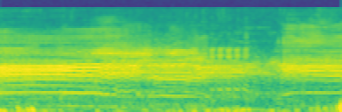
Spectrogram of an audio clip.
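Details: Hungry Lincoln Longwool sheep with their grown lambs in England, a flock bleating together in overlapping, wavering, harmonic-rich cries that run almost continuously, with low thumps and shuffling underneath.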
